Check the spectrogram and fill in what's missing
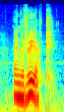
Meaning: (noun) 1. smoke 2. a cigarette; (verb) imperative of röka
- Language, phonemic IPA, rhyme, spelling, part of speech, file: Swedish, /røːk/, -øːk, rök, noun / verb, Sv-rök.ogg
